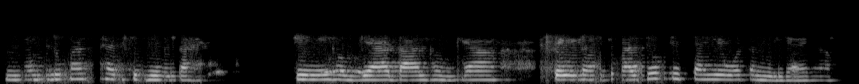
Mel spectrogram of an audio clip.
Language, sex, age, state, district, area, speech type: Urdu, female, 18-30, Bihar, Khagaria, rural, conversation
